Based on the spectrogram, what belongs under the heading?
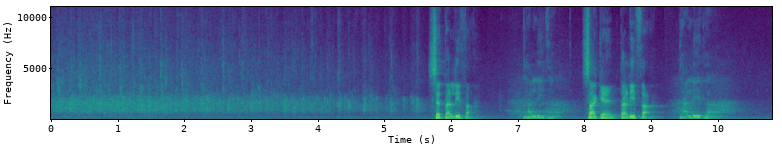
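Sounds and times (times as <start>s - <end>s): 
audience clapping hands: 0.0s - 5.7s
speech: 5.7s - 6.5s, 7.1s - 10.2s.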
